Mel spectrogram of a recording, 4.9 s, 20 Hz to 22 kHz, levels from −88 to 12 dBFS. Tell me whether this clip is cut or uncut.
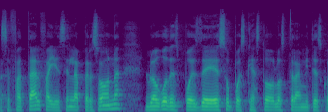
uncut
